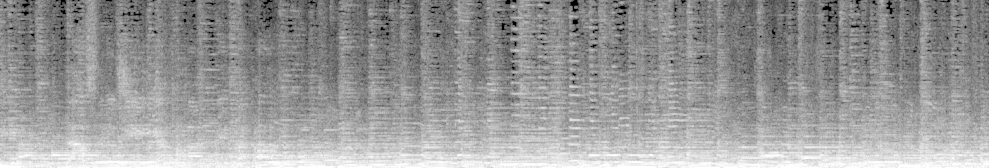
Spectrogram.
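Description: Live band playing through a PA: acoustic guitar over a moving bass line, at a steady loudness.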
